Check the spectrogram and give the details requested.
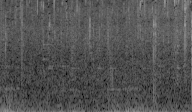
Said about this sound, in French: Dans le ciel, de gros nuages noirs viennent juste au-dessus de leur tête. Et de grosses gouttes d'eau se mettent à tomber.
